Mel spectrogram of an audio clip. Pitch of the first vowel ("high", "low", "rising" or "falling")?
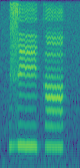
high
